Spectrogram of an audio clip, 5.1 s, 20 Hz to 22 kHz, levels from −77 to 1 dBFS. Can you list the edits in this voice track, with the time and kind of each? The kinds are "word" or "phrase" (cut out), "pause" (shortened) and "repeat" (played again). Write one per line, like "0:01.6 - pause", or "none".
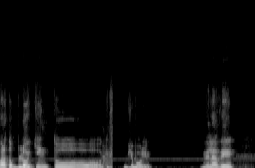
0:01.0 - word
0:02.2 - word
